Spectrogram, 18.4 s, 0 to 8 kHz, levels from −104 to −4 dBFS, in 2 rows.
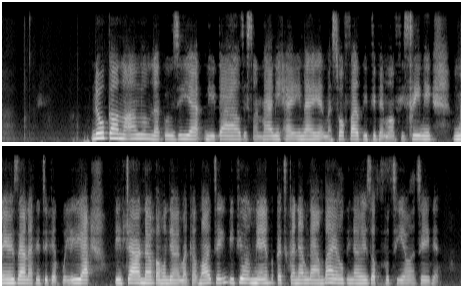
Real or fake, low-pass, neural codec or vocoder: fake; 7.2 kHz; codec, 16 kHz, 0.5 kbps, FunCodec, trained on LibriTTS, 25 frames a second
